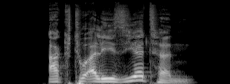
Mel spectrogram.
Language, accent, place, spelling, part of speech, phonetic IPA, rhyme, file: German, Germany, Berlin, aktualisierten, adjective / verb, [ˌaktualiˈziːɐ̯tn̩], -iːɐ̯tn̩, De-aktualisierten.ogg
- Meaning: inflection of aktualisieren: 1. first/third-person plural preterite 2. first/third-person plural subjunctive II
